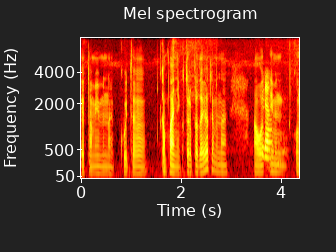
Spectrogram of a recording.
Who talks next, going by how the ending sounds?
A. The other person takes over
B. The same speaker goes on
B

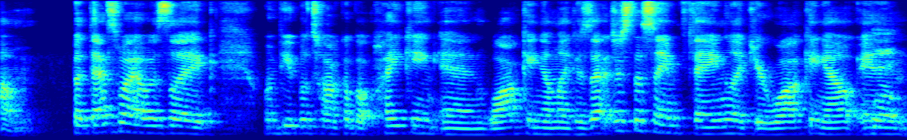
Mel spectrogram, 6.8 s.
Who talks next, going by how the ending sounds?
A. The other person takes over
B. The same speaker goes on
B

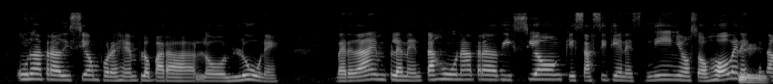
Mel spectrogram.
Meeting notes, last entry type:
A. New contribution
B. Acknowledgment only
B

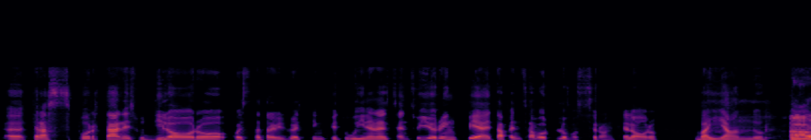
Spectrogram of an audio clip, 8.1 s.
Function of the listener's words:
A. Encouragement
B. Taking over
B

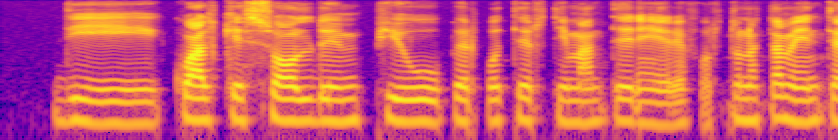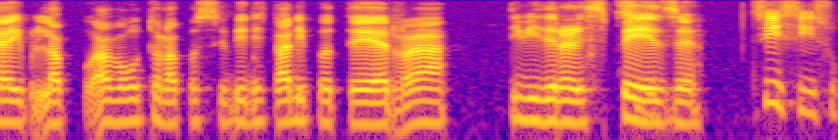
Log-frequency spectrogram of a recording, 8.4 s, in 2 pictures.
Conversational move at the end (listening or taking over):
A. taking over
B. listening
A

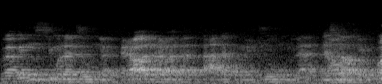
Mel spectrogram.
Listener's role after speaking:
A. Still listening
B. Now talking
B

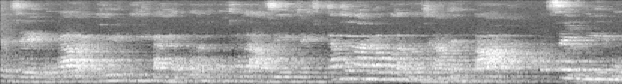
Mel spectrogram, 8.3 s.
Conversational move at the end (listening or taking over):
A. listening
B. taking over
A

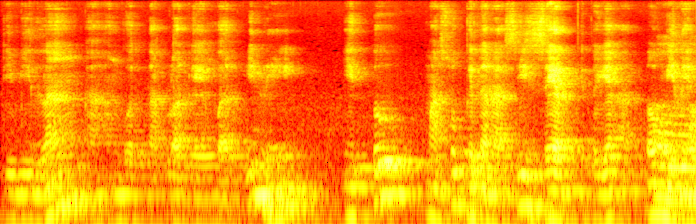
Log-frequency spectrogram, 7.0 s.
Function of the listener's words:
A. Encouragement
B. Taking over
B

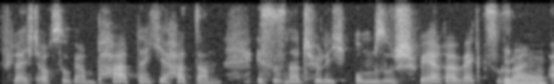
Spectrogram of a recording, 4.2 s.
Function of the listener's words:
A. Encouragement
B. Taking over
A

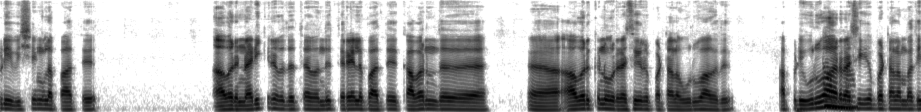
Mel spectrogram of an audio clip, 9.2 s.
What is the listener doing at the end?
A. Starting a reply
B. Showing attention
B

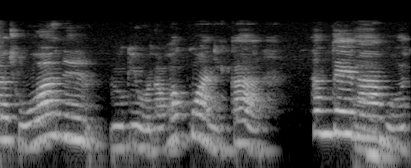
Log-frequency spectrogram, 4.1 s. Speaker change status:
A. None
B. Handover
A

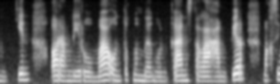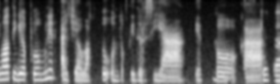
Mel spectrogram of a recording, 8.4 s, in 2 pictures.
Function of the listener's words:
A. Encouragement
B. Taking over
B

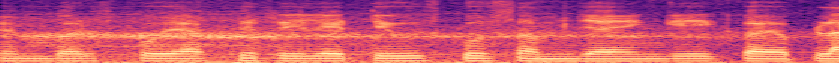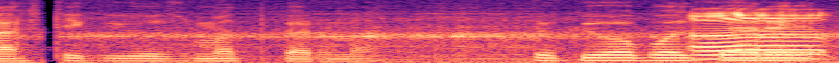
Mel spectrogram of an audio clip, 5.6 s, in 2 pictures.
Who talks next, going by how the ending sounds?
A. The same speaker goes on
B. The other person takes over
A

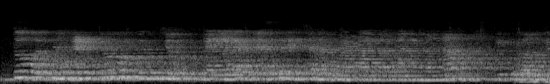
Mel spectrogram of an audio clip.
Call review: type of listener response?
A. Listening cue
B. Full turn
A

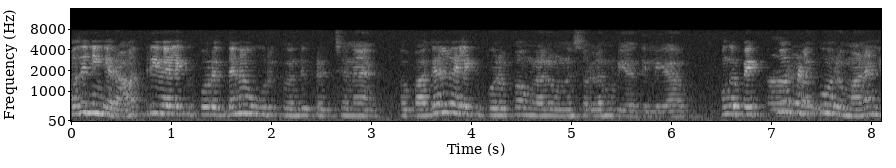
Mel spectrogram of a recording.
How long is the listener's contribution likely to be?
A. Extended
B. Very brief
B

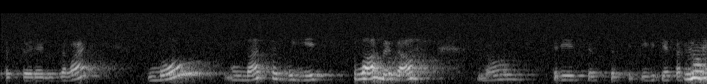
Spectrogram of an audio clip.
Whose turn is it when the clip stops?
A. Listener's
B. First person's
A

